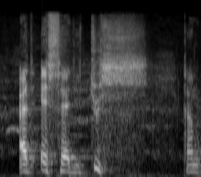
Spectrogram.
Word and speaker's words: tous: Donc هنا وبالنسبه لهنا هاد تو اللي في اس كتنطق هاد اس هادي توس كان 3 اس بالنسبه ملي كتعتبر ان برونون.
